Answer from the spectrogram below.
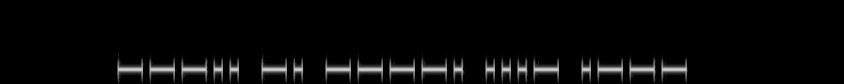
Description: Morse code, heard as a keyed tone, about 15 wpm, 700 Hz. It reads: 8N9VJ
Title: Code Groups - 5 Letter:Numbers - 15wpm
